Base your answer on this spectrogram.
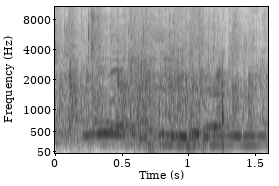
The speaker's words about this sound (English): Clap for that, y'all. Y'all gotta respect that shit.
